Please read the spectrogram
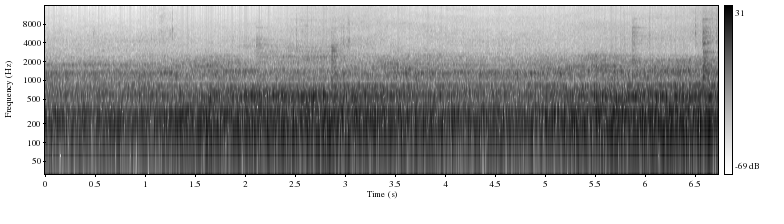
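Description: Steady rushing hum of a Traeger Timberline pellet grill running at temperature, its fan and fire going. A few faint knocks come as slabs of spareribs are laid on the steel grates.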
